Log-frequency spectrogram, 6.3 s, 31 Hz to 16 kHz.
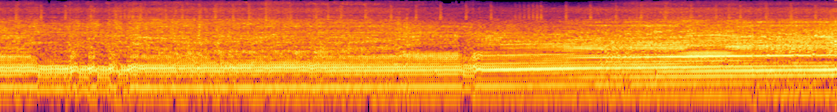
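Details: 140cc YX pit bike engine with a home-built cylinder head and long gearing, ridden on a test run: a strong, steady engine note that climbs smoothly in pitch as it pulls hard under load, with no misses or knocks; the engine runs healthy.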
